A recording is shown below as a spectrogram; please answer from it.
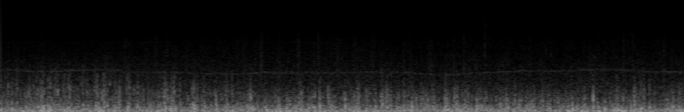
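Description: Wind buffeting the microphone of a camera riding on a parasail high over the sea, a steady gusty rush heavy in the low end. A faint steady high whine runs underneath.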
